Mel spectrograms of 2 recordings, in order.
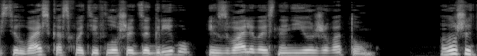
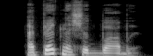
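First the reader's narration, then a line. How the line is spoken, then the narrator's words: Reluctant mutter. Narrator (Russian): Куприян неохотно пробормотал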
